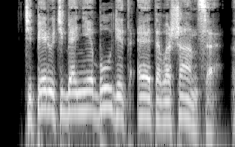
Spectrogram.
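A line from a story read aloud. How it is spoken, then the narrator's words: Angry shout. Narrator (Russian): зло крикнул посол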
